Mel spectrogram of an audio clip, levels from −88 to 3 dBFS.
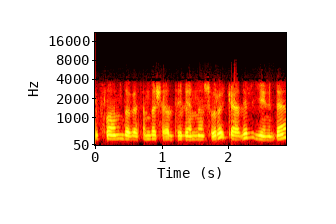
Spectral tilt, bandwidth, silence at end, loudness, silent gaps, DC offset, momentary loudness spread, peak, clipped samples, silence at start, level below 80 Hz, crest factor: -0.5 dB/octave; 6 kHz; 0 s; -19 LUFS; none; under 0.1%; 3 LU; -4 dBFS; under 0.1%; 0 s; -66 dBFS; 14 dB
